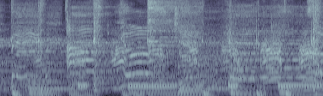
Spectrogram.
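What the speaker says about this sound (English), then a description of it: "Mama Duck heard a faint quack, quack coming from behind a cluster of reeds" A cartoon duck quacks repeatedly in a playful rhythm over a bright nursery-rhyme music backing, moderately loud, with no talk.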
